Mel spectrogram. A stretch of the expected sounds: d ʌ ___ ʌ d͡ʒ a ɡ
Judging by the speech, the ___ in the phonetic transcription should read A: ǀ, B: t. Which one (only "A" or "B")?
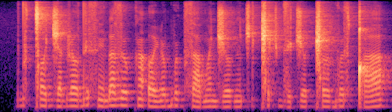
A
